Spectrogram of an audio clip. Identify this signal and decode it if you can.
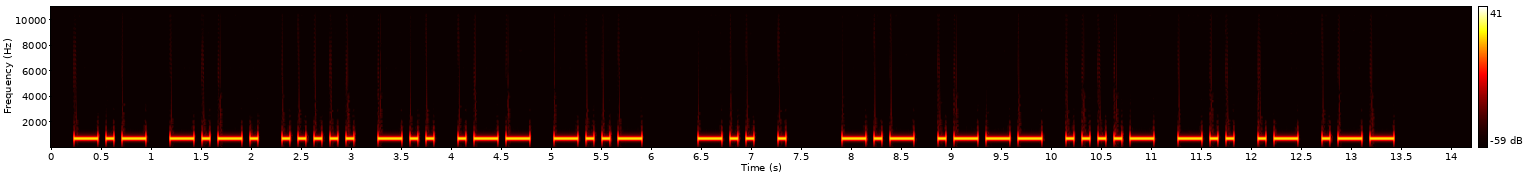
Morse code, heard as a keyed tone, about 16 wpm, 700 Hz. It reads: KC5DWX DE KJ4DAW
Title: USA Callsign DE Callsign - 6 Characters - 15wpm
